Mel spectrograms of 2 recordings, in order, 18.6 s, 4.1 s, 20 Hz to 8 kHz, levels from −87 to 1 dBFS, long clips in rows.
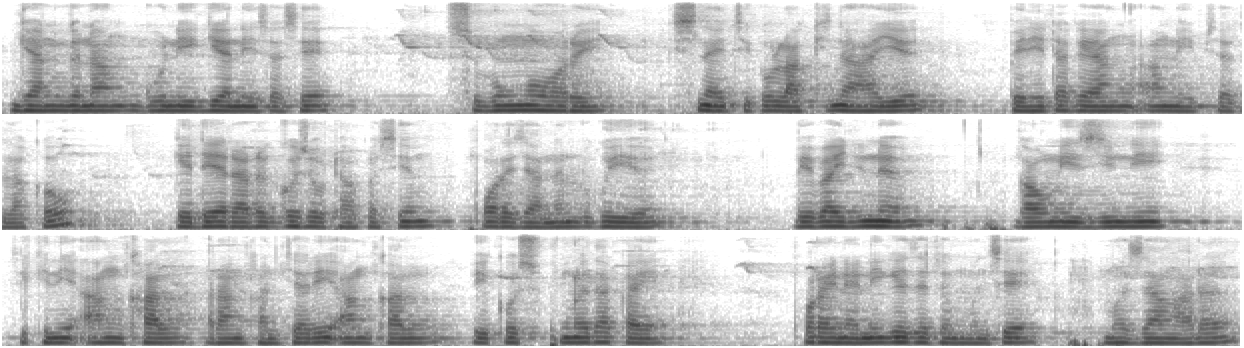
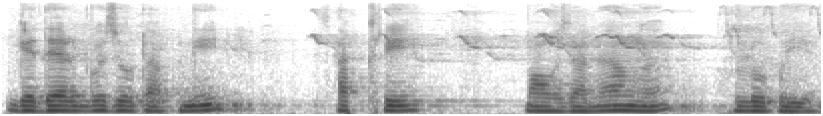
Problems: constant background noise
